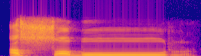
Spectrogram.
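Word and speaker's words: الصَّبُور: Ada alif lam bertemu dengan huruf shad, maka cara membacanya as-sabur. As-sabur. Alif lamnya dianggap tidak ada, maka tidak dibaca.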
